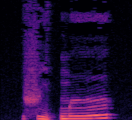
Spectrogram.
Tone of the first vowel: low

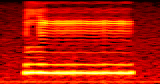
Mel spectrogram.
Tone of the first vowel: high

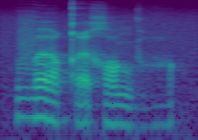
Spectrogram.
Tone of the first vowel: falling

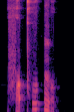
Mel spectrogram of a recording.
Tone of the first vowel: low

